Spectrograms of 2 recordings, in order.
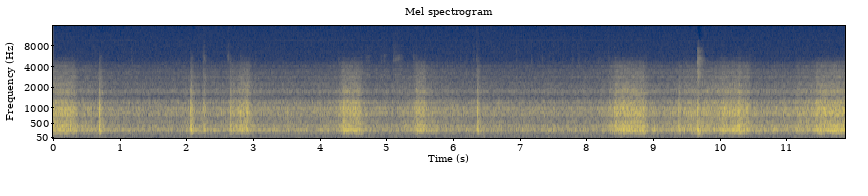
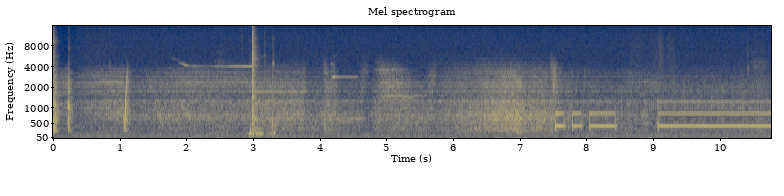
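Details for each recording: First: Sony CRF-320 receiver, tuning slowly with volume up: steady static hiss broken by irregular clicks and pops; suspected dirty contacts or a bad solder joint in the pre-selector unit, which needs cleaning. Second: Sony CRF-320 communications receiver (like CRF-330K without tape) on the bench during restoration, tuning the longwave (bottom) band: steady hiss with clean whistling carriers fading in and out; longwave reception working normally.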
